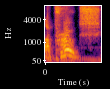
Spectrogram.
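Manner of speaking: loud, high, commanding, forceful authoritative voice. Voicing a character casting a command spell on an enemy: most authoritative tone. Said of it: "in the most authoritative, uh, tone he can".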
